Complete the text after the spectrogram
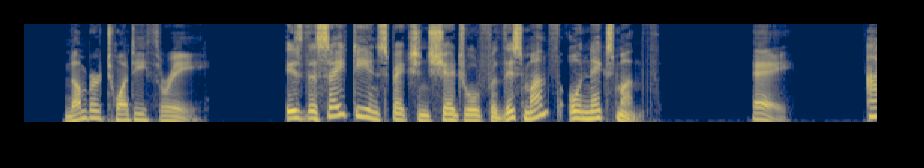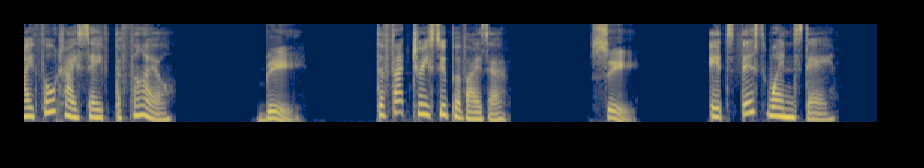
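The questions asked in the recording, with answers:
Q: Is the safety inspection scheduled for this month or next month?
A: C: It's this Wednesday.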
